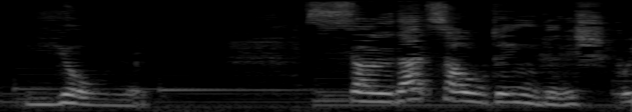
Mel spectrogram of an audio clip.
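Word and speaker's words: Giuli: u l i and a lot of people say GUI or GUI but it's not it's Yi okay Yoli so that's old English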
